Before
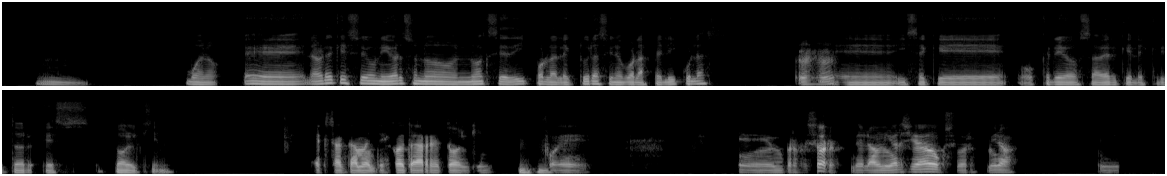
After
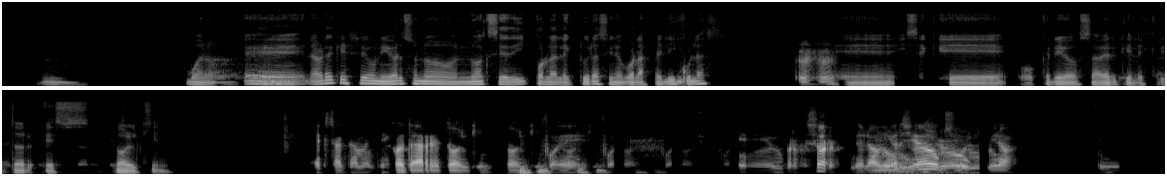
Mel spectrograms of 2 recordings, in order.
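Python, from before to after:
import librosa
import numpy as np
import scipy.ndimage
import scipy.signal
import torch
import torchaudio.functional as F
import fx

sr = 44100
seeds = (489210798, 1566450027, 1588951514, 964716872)

y = fx.reverb_throw(x, sr, start_s=1.98, length_s=0.63, rt60_s=1.2, drr_db=3.0)
y = fx.lowpass(y, sr, hz=3400.0, slope=24, at=(3.31, 3.94))
y = fx.high_shelf(y, sr, hz=3500.0, db=9.0, at=(4.56, 5.71))
y = fx.sustainer(y, sr, db_per_s=39.0, at=(6.62, 7.03))
y = fx.highpass(y, sr, hz=1300.0, slope=12, at=(8.92, 9.48))
y = fx.echo_single(y, sr, ms=634, db=-19.5, at=(10.39, 12.88))
y = fx.echo_throw(y, sr, start_s=16.11, length_s=1.05, ms=580, feedback_pct=35, wet_db=-5.0)
y = fx.echo_pitch(y, sr, ms=115, semitones=-4, count=2, db_per_echo=-6.0, at=(20.24, 21.4))
y = fx.edit(y, sr, fx.fade_out_to(start_s=14.8, length_s=0.63, curve='qua', floor_db=-14.5),
    fx.fade_in_from(start_s=19.07, length_s=0.57, floor_db=-16.5), tone=tone)
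y = fx.noise_reduce_blind(y, sr, reduce_db=22)
y = scipy.signal.sosfilt(scipy.signal.butter(2, 45.0, 'highpass', fs=sr, output='sos'), y)
y = fx.high_shelf(y, sr, hz=3000.0, db=9.0)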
